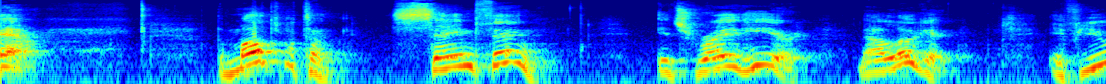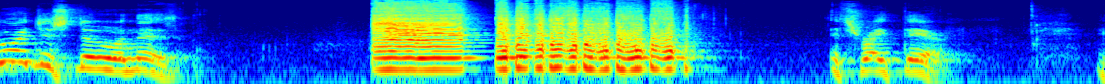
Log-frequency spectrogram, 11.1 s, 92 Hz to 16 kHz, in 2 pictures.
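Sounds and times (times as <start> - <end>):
brass buzzed note: 7.4 - 9.1
tongued repeated brass notes: 7.4 - 9.2.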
